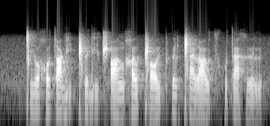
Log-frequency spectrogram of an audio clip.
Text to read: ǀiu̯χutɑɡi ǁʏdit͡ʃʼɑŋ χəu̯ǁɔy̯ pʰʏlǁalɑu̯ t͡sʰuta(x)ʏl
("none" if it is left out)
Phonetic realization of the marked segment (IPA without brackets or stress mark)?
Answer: x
